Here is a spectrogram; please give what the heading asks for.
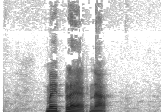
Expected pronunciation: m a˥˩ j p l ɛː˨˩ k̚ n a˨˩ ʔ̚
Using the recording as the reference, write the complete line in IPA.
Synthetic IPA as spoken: m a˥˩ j p l ɛː˨˩ k̚ n a˨˩ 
